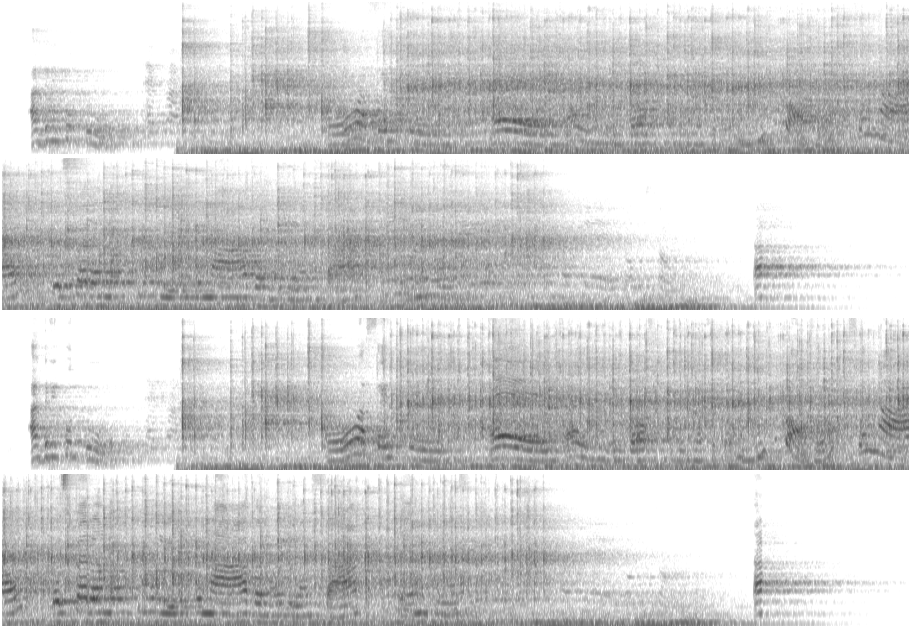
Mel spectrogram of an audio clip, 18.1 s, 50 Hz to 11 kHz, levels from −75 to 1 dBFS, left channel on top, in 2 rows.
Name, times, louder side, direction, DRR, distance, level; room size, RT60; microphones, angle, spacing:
voice 1, 0.3-1.2 3.2-4.5 4.9-12.7 13.0-13.6 16.6-16.7, right 4 dB, 75° right, 7 dB, 0.7 m, -33 dB
voice 2, 1.4-2.6 2.9-5.0 7.7-8.7 12.9-15.9, left 2 dB, 55° left, 0 dB, 1.3 m, -47 dB
sound 1, 1.7-16.1, left 1 dB, 10° left, 0.9 m, -37 dB
Typing, 1.8-2.0 2.3-3.3 3.7-14.5, right 2 dB, 20° right, 0.6 m, -32 dB
9.7 x 8.8 x 4.5 m, 2.4 s
head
